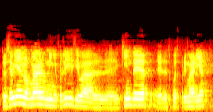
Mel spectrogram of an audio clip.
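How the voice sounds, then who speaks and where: A man's voice: a little high, moderate pace. Northern Mexican man telling a story. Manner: relaxed, slangy storytelling with many fillers. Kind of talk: casual storytelling chat. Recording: echoey room, slightly dull sound.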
